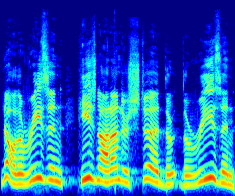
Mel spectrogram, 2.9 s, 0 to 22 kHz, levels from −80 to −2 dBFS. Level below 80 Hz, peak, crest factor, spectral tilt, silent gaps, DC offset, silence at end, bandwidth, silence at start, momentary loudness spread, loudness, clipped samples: -70 dBFS; -4 dBFS; 16 dB; -4.5 dB/octave; none; under 0.1%; 0 s; 17 kHz; 0 s; 8 LU; -20 LUFS; under 0.1%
